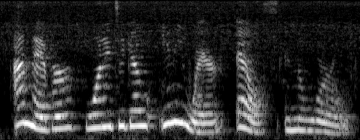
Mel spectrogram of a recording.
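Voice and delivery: lilting read-aloud storytelling voice; story narration. Acted. Narrator reading to children, gently lilting storytelling. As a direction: read it like bedtime to little ones. Reads picture book aloud.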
